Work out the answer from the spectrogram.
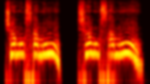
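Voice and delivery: high, loud urgent yell; urgent shouting. Acted. Relative yells for an ambulance, high urgent shouting. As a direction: shout the order in panic. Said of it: "A Fernanda gritando".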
